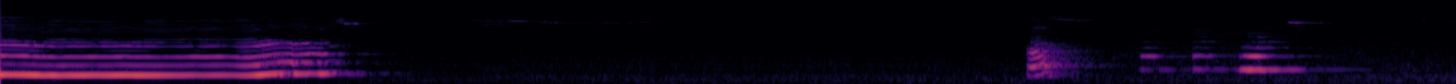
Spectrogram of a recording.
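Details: Siberian Husky Timber and a friend, Rosie, make noise: a long, steady howl that bends upward at the end, then short yelping cries.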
